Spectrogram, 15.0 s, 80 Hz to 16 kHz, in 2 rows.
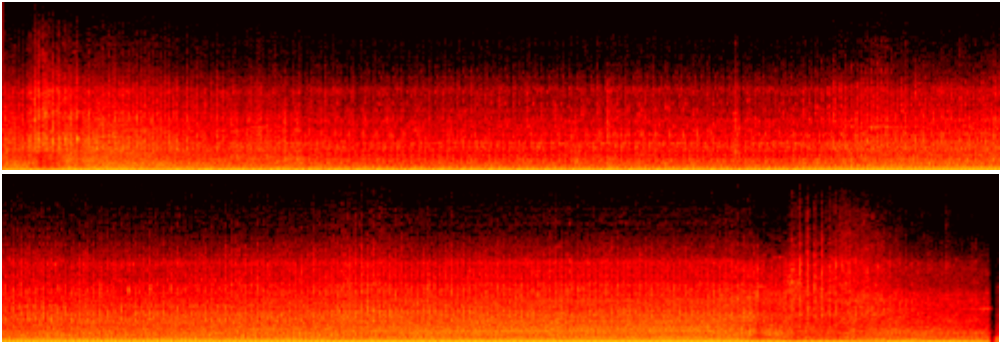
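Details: Briggs & Stratton 19.5 hp opposed-twin mower engine after starter replacement, cold start at 34°F: steady putter, revs ease up then hold an even idle before shutdown; running normally.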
